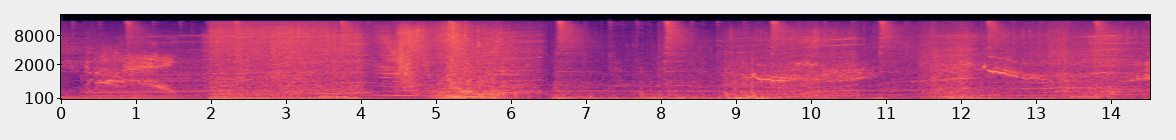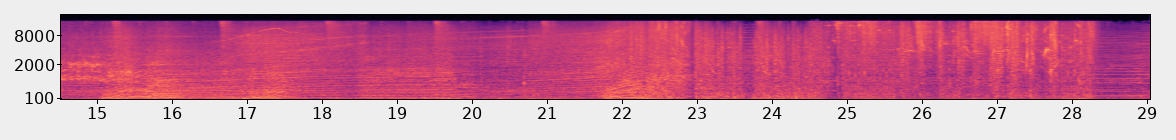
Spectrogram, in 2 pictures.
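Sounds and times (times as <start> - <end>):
car engines revving hard: 0.0 - 6.6, 8.7 - 24.7.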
